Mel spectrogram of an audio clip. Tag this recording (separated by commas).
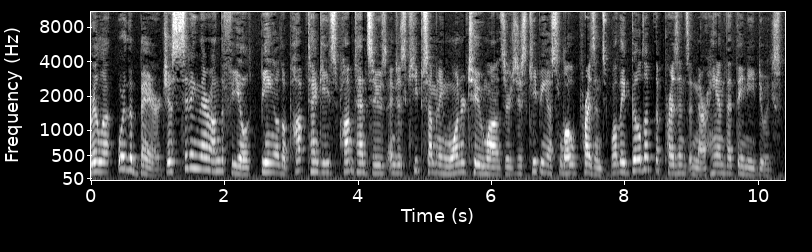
Speech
